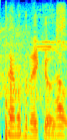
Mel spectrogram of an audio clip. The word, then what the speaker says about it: Panathinaikos: I'm like, it's Panathinaikos.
